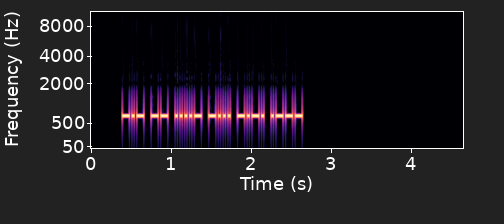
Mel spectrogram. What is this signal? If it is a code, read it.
Morse code, heard as a keyed tone, about 40 wpm, 700 Hz. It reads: KM4BCJ
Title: USA Call Signs 40wpm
